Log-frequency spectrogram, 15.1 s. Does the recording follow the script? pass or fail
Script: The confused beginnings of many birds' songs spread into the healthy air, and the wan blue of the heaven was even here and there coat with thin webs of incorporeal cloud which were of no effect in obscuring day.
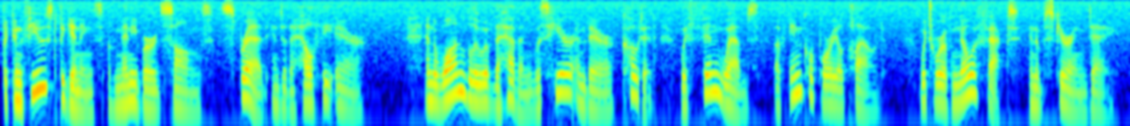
fail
